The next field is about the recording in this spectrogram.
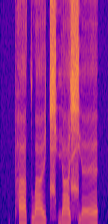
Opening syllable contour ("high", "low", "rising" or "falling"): rising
